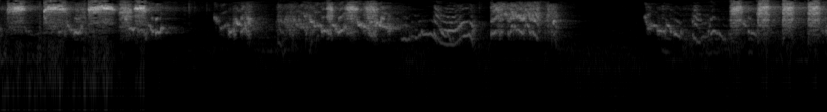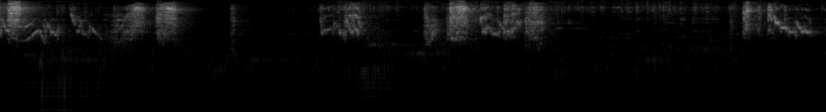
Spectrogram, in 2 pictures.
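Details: Pet budgerigars during pairing behaviour, chattering in fast, scratchy, high-pitched warbles with squeaky chirps and squawks, in bursts of a second or so with short pauses between.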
